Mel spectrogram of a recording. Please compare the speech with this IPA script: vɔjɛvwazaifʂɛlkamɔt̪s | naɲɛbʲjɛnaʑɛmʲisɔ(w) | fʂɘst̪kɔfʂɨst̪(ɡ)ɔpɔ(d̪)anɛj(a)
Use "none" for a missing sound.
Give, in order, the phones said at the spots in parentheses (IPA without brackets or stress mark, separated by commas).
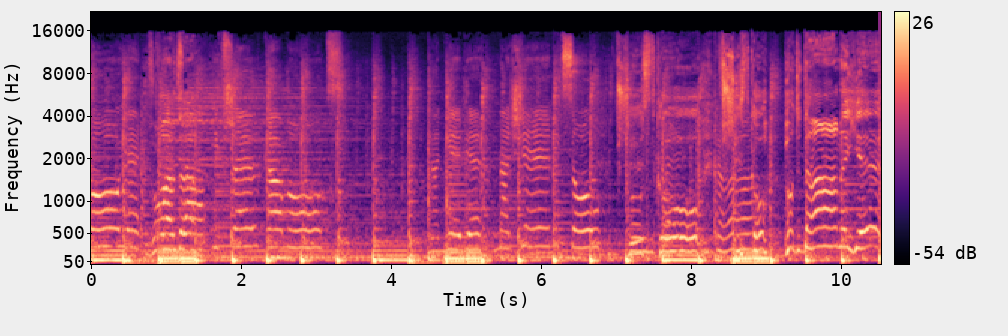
w, k, d̪ː, ɛ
